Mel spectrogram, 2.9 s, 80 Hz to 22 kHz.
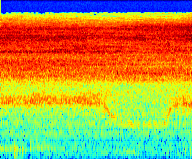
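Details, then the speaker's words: Craftsman self-propelled mower, 6.5 hp Briggs & Stratton, leak-down test at 40 psi holding only 25 psi: loud steady air hiss escaping at the exhaust, so the exhaust valve isn't sealing; bad valves or valve lash. "you can hear the difference in the tone so it's definitely some wee thing coming out of the exhaust valve so bad valves or valve lash"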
